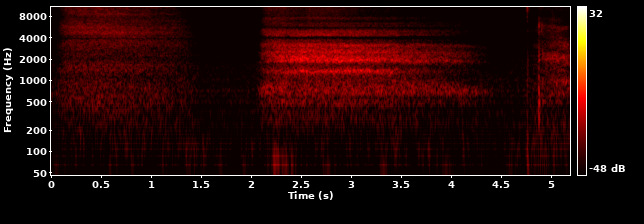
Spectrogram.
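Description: Slow, deep breathing during a yoga session, a long soft inhale fading into a pause before a fuller, louder breath rises and sustains, close and alone, ending with a brief sharp catch.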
